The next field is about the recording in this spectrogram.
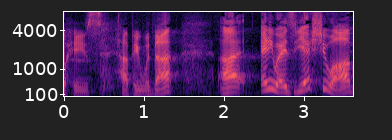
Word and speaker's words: Yeshua: Now, when we meet Jesus, we're all going to have to apologize for incorrectly pronouncing his name for the last 2,000 years. It's probably more pronounced something like Yeshua.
